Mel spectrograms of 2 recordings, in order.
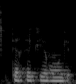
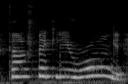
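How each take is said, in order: First: Said in the usual way. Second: High, slow, exaggerated English accent, laughing into it; hammed-up English accent. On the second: Shown as a demonstration. Mocking her bad English accent on the book title, hammed-up English accent. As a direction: overdo a posh English accent, stretching Wrong. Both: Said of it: "oh, l'accent anglais nul".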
